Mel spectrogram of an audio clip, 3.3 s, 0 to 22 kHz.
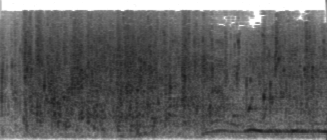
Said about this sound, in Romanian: Acum ia plasa asta pe care ți-o dau, da? Rotește-o de 3 ori prin văzduh, apoi arunc-o în apă.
